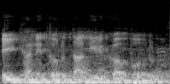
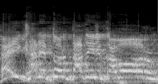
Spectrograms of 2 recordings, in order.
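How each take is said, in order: First: It is recited in a skilled, expressive poetic style. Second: It is declaimed like a loud political speech. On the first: The speaker calls it right. "Original এইভাবে" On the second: The speaker calls it wrong. "নেতাদের তো সবসময় বক্তব্য দিয়ে অভ্যাস"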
